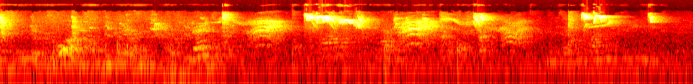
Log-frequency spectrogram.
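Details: Taveta golden weavers at Zoo Berlin chatter in busy, high, buzzy bursts and sizzling notes, with a murmur of human voices underneath.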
